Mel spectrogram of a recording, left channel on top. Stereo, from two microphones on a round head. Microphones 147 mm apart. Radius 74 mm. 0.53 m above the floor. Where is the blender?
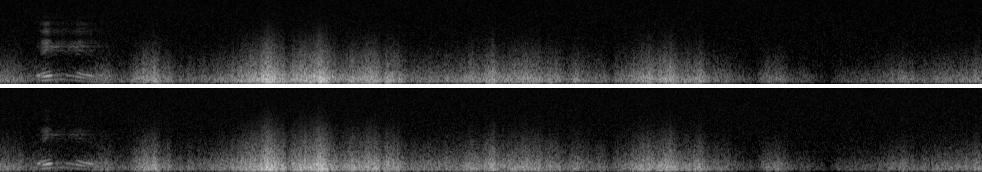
85° left.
